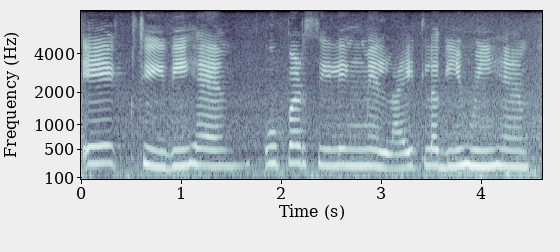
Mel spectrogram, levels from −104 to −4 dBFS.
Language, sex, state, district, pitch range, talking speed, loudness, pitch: Hindi, female, Karnataka, Bangalore, 240-260 Hz, 130 wpm, -15 LUFS, 245 Hz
